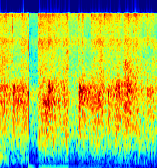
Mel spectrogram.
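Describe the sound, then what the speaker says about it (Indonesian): A church congregation at an evening Christmas service claps together, a brief burst of dense, lively applause filling the room. "Mari kita beri dulu tepuk tangan yang terbaik buat Tuhan Yesus Kristus."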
